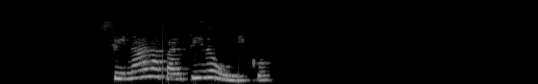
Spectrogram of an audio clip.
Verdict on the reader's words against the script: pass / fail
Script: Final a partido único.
pass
